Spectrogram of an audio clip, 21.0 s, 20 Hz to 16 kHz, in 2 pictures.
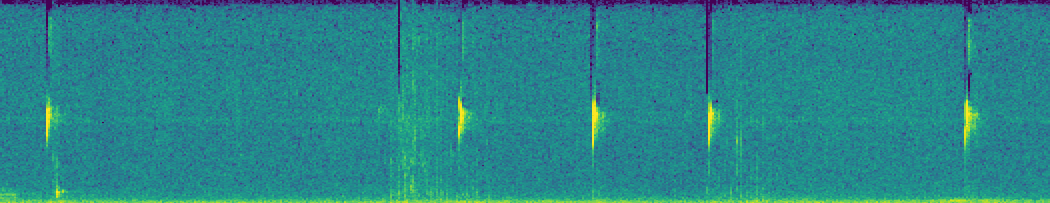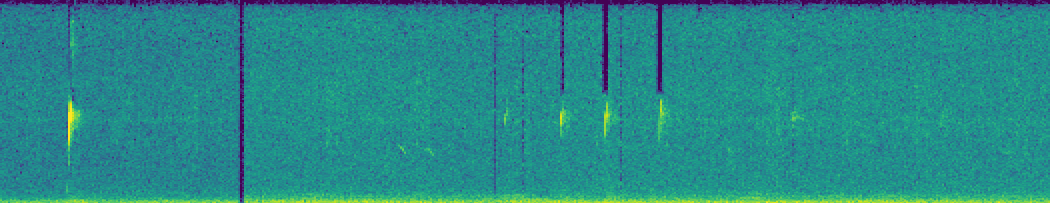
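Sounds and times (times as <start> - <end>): bird chip calls: 0.4 - 0.7, 3.8 - 4.9, 7.1 - 7.6, 9.6 - 9.8.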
